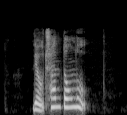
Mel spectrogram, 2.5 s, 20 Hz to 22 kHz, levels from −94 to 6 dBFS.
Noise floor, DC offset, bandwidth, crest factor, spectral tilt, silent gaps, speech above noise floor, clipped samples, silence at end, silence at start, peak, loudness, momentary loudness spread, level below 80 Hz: -76 dBFS; under 0.1%; 8.2 kHz; 18 dB; -5 dB/octave; none; 59 dB; under 0.1%; 0.85 s; 0.65 s; -4 dBFS; -19 LUFS; 9 LU; -66 dBFS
